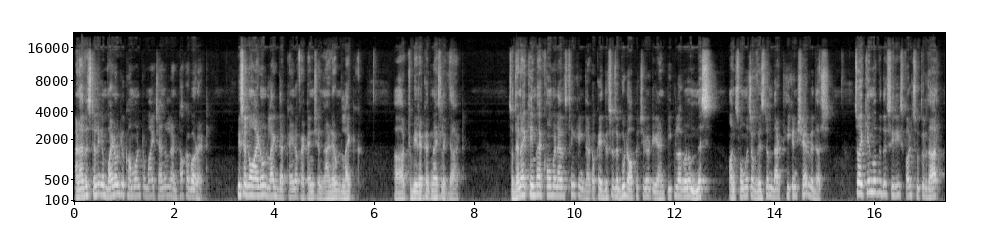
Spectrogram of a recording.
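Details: Adult male speaker; normal speech.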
